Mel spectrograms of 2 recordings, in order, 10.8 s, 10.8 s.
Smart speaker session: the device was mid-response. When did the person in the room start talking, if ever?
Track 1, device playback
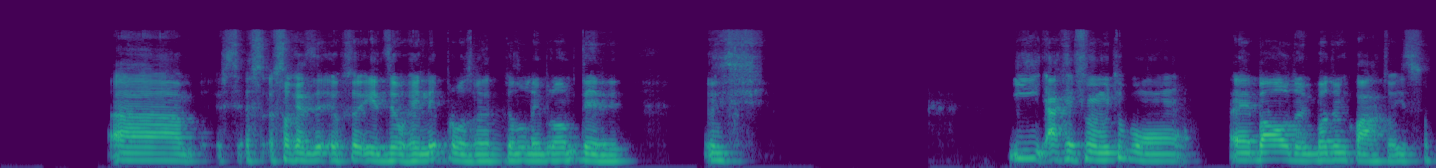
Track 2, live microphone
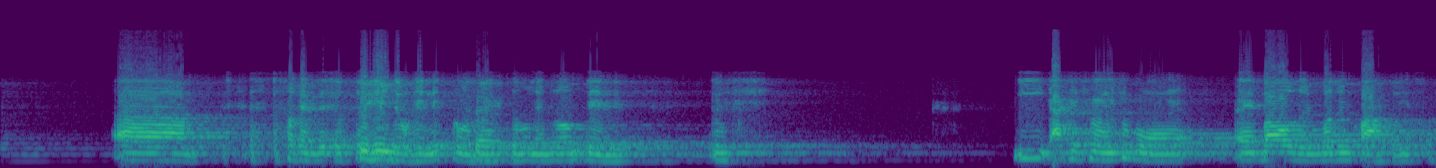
2.4 s

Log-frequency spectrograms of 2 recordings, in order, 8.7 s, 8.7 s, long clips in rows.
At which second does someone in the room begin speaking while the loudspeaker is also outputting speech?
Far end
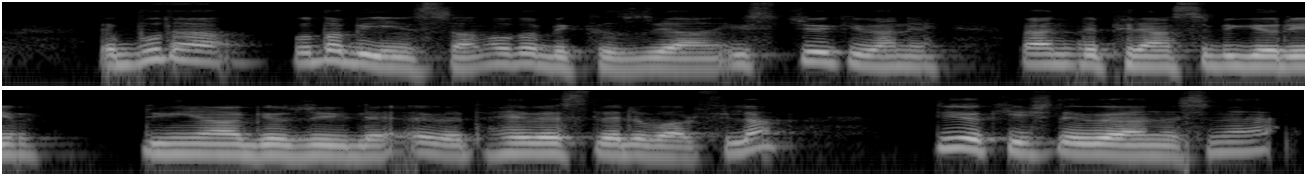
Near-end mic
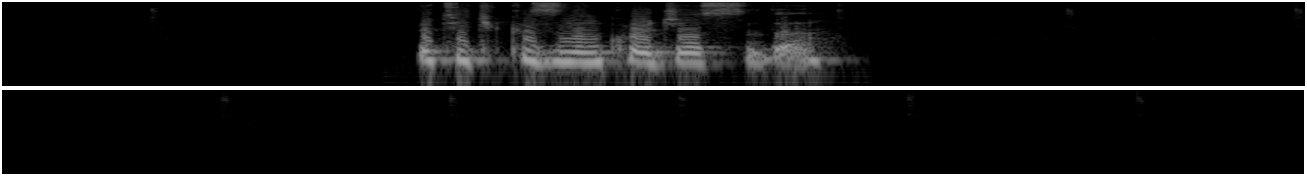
1.4 s

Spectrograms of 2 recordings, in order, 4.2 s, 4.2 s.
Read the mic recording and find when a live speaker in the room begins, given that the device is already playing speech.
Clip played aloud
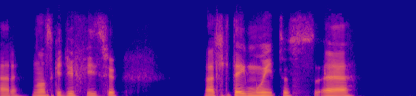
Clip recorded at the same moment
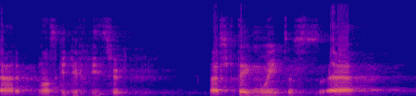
none

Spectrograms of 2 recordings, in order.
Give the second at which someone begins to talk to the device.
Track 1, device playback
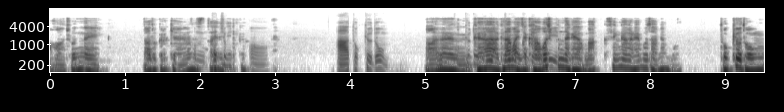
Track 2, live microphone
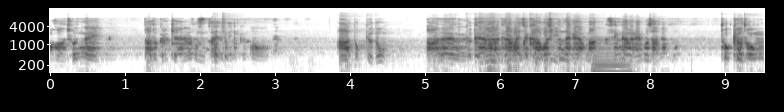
7.2 s

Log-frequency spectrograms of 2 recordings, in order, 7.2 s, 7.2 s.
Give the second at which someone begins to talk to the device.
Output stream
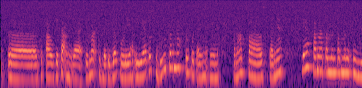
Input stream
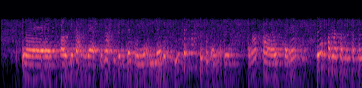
none

